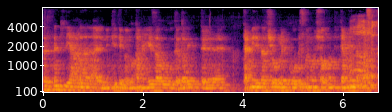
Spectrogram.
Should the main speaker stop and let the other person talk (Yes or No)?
Yes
